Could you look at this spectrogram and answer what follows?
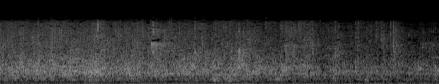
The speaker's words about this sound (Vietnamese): Nếu giải tỏa các xung đột và mâu thuẫn là một đức tính tốt mà mỗi người đều có thể làm được, các cháu hãy dành một tràng vỗ tay thật lớn để cam kết.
